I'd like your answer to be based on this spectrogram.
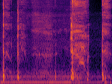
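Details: Adult two weeks ill, hoarse throat, runny nose and fever now gone, with a lingering cough worse at night during sleep: four or five short, harsh cough bursts in quick succession over low hum; persistent cough.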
